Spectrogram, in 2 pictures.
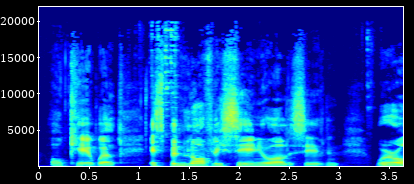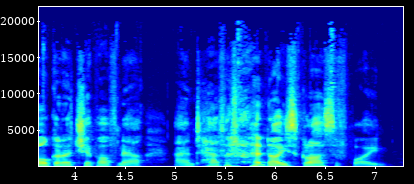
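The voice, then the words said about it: Poor put-on Irish accent. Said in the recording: “That's a terrible Irish accent.”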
